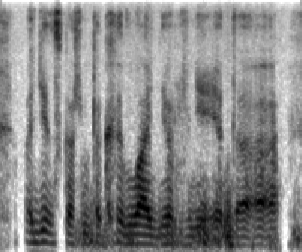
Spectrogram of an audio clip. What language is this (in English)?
Russian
